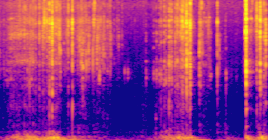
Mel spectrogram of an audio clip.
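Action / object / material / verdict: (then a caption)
scrape / bar of soap shaved with a blade / soap / none. A solid white rectangular bar of dry soap, held in the hand, is shaved with a box-cutter blade. Dry, crisp scraping and carving strokes with a bright crackle sit over a soft low rumble, ending in a sharp click near the end. Flakes of soap come off as the blade carves.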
